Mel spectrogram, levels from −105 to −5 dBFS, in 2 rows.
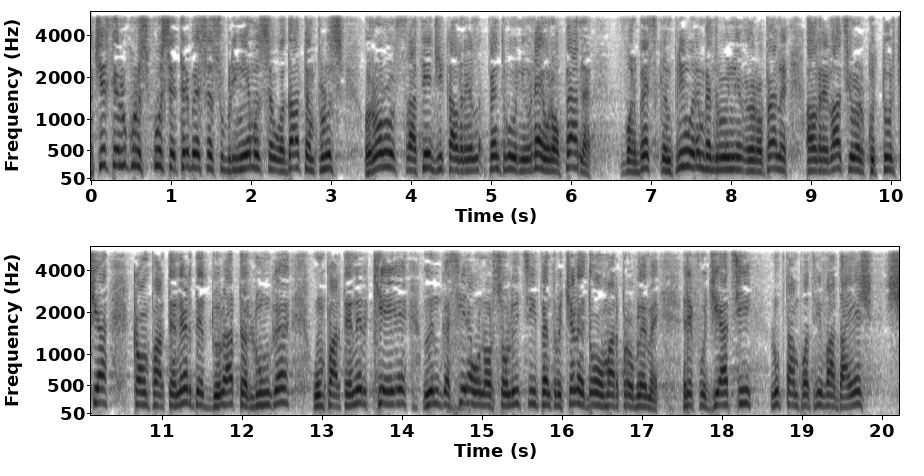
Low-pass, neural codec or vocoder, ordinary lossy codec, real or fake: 5.4 kHz; vocoder, 22.05 kHz, 80 mel bands, Vocos; none; fake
